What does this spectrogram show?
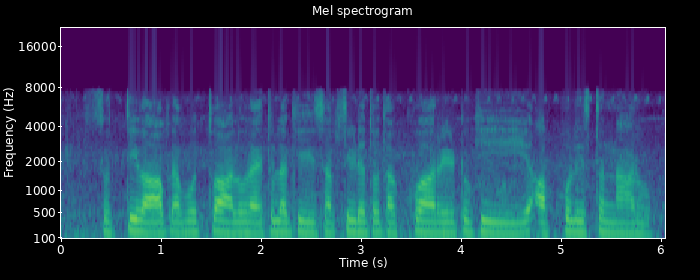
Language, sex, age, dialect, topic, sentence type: Telugu, female, 18-24, Telangana, agriculture, statement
